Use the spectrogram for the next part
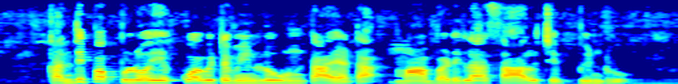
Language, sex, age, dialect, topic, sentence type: Telugu, female, 25-30, Telangana, agriculture, statement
